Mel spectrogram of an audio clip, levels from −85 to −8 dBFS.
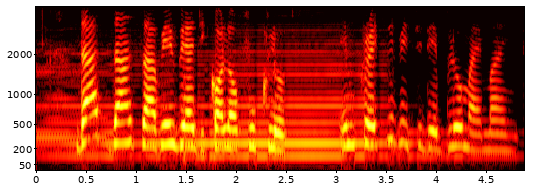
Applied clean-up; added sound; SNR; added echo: neural mask model RNNoise.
